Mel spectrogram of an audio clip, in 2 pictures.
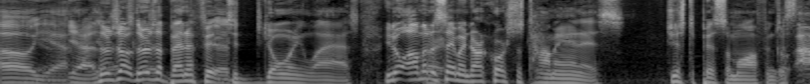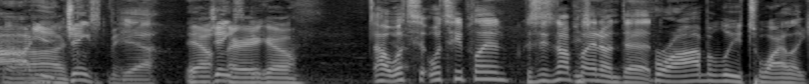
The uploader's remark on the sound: Counter Charge kicks off our on-site Adepticon coverage with recordings from Weds March 22, 2023.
